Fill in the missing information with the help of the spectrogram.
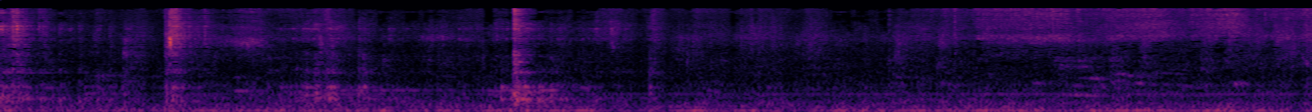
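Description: Shopping cart rolling over a tiled store floor: a low, uneven rumble from the wheels, with a sharp clank about a second in and a louder one near the middle.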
